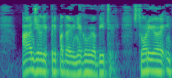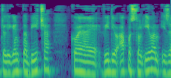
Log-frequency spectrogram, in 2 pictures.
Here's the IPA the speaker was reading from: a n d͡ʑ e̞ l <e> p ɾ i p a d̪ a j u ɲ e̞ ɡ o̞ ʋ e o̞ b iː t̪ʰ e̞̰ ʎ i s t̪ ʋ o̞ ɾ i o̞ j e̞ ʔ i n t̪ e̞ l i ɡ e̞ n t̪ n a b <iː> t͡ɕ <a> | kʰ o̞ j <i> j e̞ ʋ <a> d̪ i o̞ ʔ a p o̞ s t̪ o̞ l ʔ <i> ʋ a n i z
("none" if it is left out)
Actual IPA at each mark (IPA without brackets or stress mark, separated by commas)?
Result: i, iː, a, a, i, i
